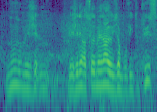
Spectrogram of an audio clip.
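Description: A man's fairly high-pitched voice at a fairly quick pace over noticeable background noise. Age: 50s. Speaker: oyster farmer. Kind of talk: interview.

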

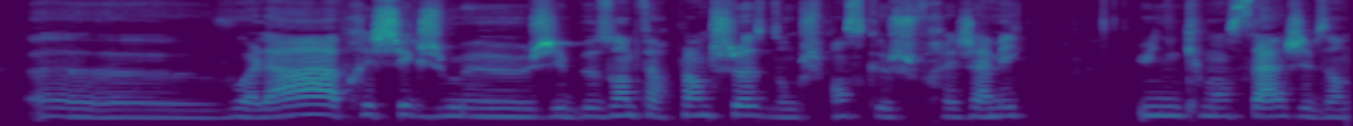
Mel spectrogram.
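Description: Over a silent background in a very clean recording, a woman speaks at a moderate pace with medium pitch and fairly even intonation. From southern France, Montpellier. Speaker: art director and magazine founder. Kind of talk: interview conversation. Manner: hesitant, many fillers.

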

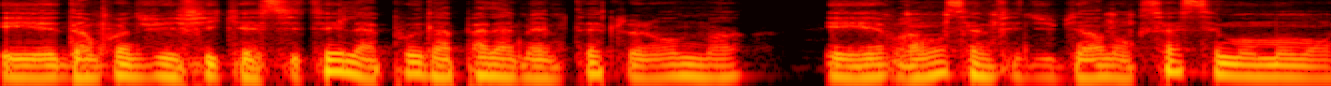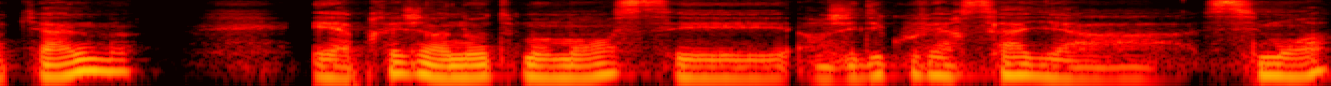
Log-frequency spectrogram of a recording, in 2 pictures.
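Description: The voice is somewhat breathy, with fairly even intonation at a moderate pace. The sound is dry and close, with no echo. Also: man, fairly low pitch for a man. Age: 30s. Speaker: entrepreneur. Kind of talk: casual chat.

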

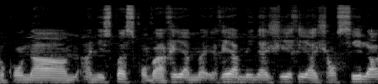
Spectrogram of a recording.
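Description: Very slowly, a man talks in a medium-pitched voice. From France, Nancy area. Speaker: restaurant franchise owner. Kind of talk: interview. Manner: halting.

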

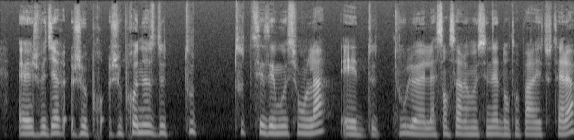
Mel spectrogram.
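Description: In a very clean, dry and close recording with no echo and a silent background, a woman with a normal speaking voice and fairly low pitch talks at a fairly quick pace with fairly even intonation. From northern France, Douai. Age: 20s. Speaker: stand-up comedian. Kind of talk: casual interview chat. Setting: comedy club venue.

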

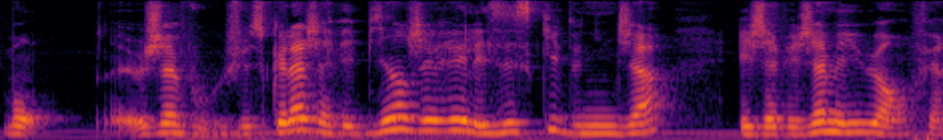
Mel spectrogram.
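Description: Vocal fry runs through a woman's fairly low voice, which shows ordinary pitch variation. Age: 30s. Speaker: podcast host and doctoral student. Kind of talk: personal audio diary narration.

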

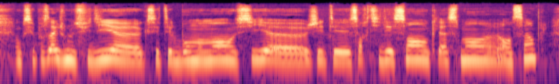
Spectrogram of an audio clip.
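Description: Noticeable background noise sits behind a woman's medium-pitched voice. She talks at a moderate pace with monotone, flat intonation. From northern France. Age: 30s. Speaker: retired professional tennis player. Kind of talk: interview. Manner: halting, many fillers.

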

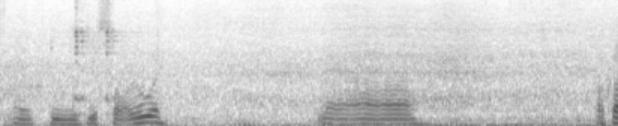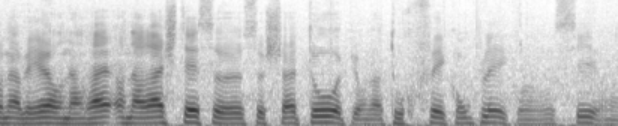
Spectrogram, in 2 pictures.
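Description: With noticeable background noise behind him, a man speaks at a fairly slow pace, leaving long, frequent pauses. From Switzerland, Valais (Granges near Sierre). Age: 40s. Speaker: local civic leader. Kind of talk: casual interview. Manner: hesitant, many fillers.

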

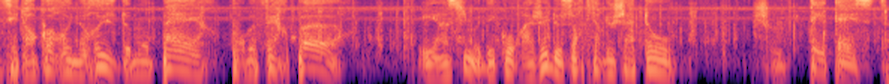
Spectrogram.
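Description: Male voice of medium pitch, animated and theatrical, at a fairly quick pace over noticeable background noise. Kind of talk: fairy-tale audio drama narration. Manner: animated, theatrical, switching between character voices; exaggerated, playful, with laughs.

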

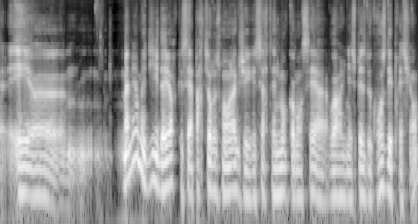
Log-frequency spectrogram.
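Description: The speech runs at a very fast pace with ordinary pitch variation. The sound is dry and close, with no echo. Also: man, very deep, low pitch for a man. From France (Paris), teen years in Tunisia. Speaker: actor and former TV news presenter. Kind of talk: interview, personal testimony.

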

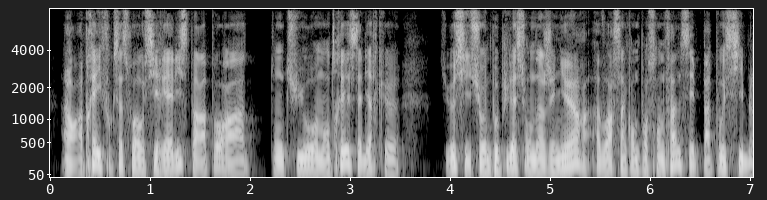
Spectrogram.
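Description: The speech moves at a very fast pace with ordinary pitch variation. The recording is very clean with a silent background, the sound dry and close with no echo. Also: man. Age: 40s. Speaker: consulting company founder and CEO. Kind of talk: interview. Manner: halting, many repetitions.

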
